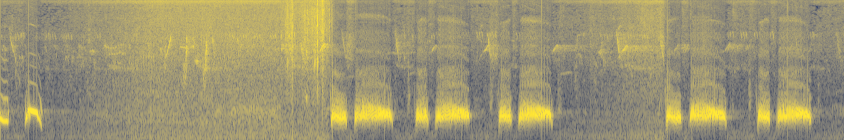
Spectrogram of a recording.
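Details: Spotted dove cooing for a hunting lure; after a single early coo and a stretch of rustling background, a steady series of short, low hooted notes in pairs and triplets, about one a second.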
